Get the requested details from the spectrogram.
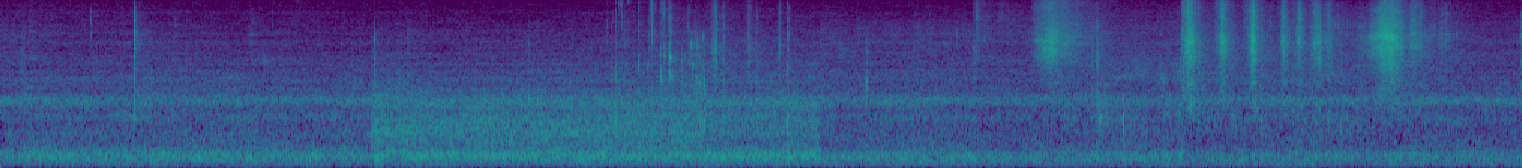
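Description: A spoon scrapes and stirs in a pan.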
